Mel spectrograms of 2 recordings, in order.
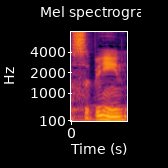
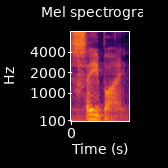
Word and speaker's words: Sabine: Other pronunciations of the Sabine include Sabine and Sabina, but for the sake of this video, we'll be going with Sabine.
